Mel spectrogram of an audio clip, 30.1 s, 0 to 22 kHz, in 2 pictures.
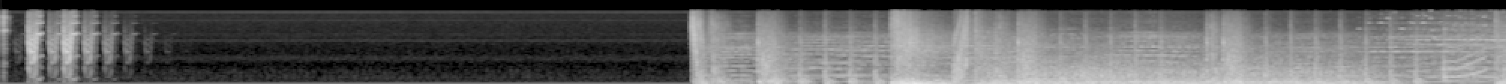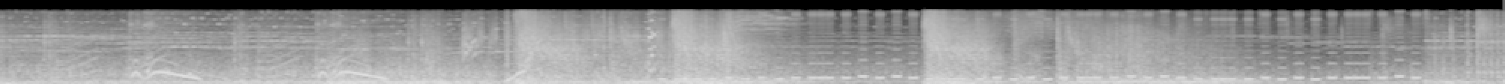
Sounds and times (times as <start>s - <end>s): Music: 7.1s - 20.2s, 21.4s - 30.1s.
